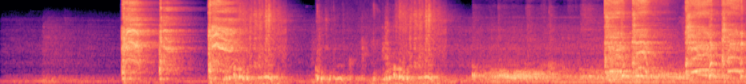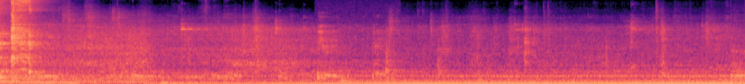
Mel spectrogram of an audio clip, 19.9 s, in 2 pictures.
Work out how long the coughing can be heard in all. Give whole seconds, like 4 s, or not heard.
5 s.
